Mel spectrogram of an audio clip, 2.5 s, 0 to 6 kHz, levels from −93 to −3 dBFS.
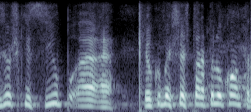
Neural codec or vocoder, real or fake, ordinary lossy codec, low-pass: none; real; Opus, 16 kbps; 5.4 kHz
